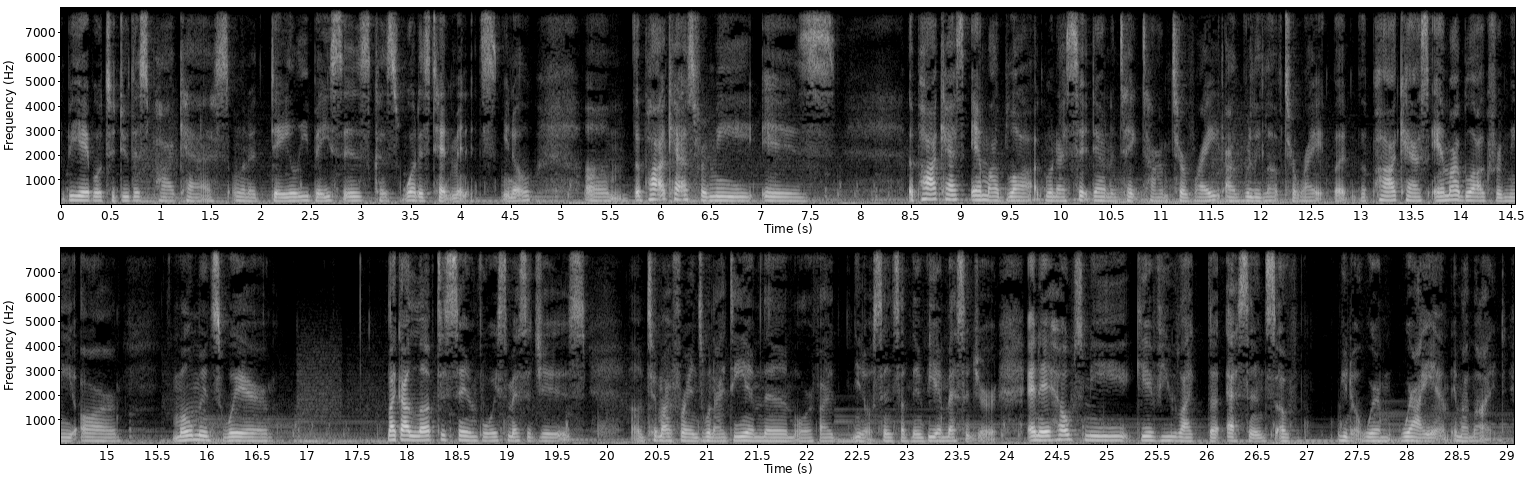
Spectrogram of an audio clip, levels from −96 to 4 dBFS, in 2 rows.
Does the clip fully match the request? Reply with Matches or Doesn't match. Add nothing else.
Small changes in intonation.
Matches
